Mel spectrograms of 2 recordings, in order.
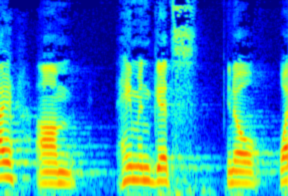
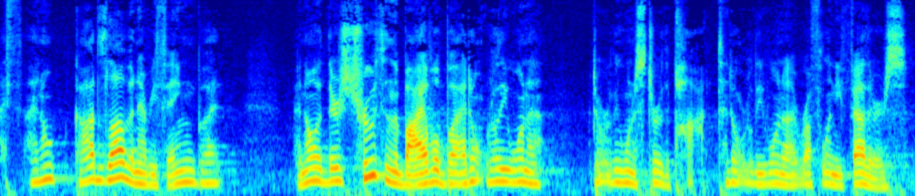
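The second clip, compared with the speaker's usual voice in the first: timid hedging; 2 semitones lower, 8 dB quieter than usual. Retold or imitated. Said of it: "than just".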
